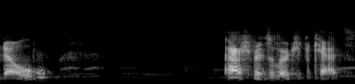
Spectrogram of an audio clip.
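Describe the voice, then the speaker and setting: Muffled audio with music underneath carries a deadpan, serious woman in an audio drama. Her voice is extremely low and husky, her delivery terse and probing. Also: takes it slowly, full character voice. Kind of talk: naturalistic audio drama dialogue.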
